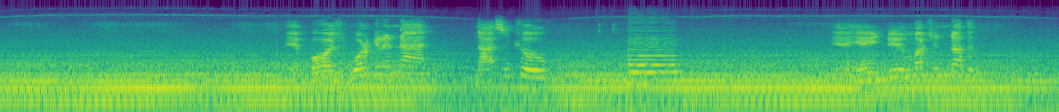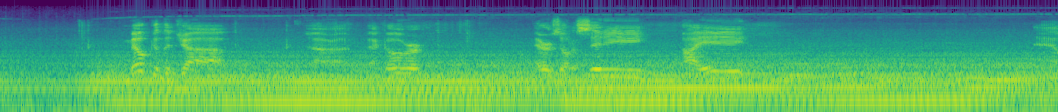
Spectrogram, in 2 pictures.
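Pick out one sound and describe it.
A truck engine drones steadily, dipping briefly as gears change.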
